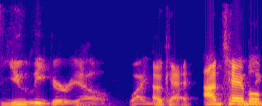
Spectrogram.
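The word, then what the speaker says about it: Yuli Gurriel: what's your else you're it's yuri guriel and jordan alvarez yeah that's i was thinking of jordan jordan alvarez but just basically i'm sorry it's you lee gurion okay i'm terrible pronouncing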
